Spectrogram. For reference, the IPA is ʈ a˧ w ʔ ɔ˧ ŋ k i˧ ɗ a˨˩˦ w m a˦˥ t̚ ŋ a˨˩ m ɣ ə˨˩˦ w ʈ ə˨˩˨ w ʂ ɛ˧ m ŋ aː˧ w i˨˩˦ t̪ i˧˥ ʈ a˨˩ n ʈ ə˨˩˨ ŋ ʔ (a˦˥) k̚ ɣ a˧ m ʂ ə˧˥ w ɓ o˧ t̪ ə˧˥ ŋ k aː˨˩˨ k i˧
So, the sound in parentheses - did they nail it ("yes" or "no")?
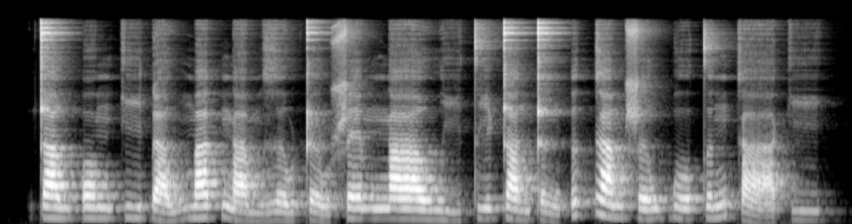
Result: no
